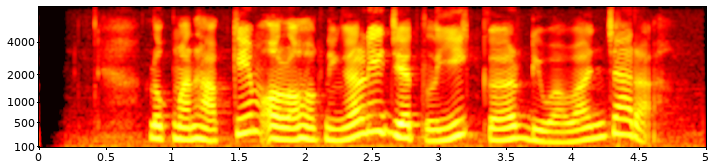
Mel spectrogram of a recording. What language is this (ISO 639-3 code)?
sun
